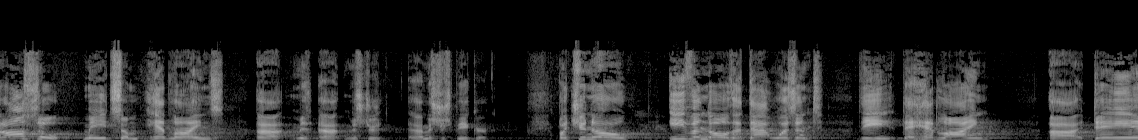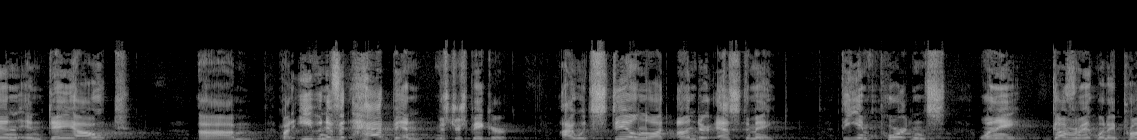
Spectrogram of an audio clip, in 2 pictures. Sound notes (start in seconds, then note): none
